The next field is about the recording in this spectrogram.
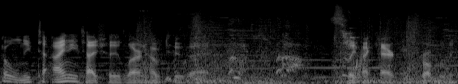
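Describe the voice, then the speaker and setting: A man giving casual live-stream game commentary, halting and stammering as he playfully banters with chat. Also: low voice, expressive, loud music behind the voice.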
